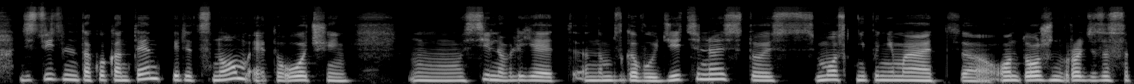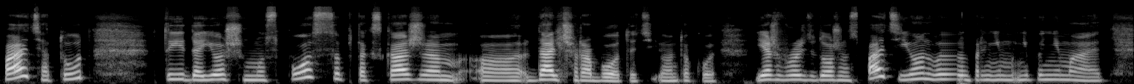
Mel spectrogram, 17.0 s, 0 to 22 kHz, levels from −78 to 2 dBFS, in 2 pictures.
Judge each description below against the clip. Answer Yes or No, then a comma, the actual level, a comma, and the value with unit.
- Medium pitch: No, high, 195 Hz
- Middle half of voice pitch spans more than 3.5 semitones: No, average, 3.2 semitones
